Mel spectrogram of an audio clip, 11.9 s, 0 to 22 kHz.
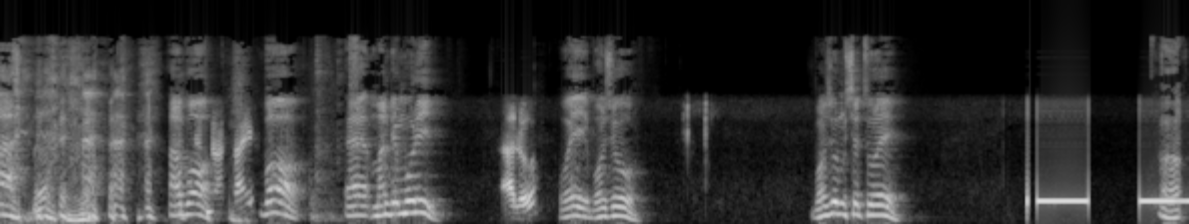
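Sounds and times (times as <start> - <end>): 
laughter: 0.0 - 2.5
speech: 0.0 - 6.5, 8.1 - 9.1, 11.6 - 11.8
telephone busy tone beeps after a call is cut off: 10.4 - 11.8.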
